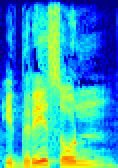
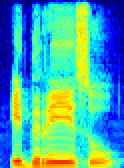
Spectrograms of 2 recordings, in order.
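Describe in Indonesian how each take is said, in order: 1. Nama itu berakhir dengan bunyi n tambahan. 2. Nama itu berakhir dengan vokal u biasa.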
